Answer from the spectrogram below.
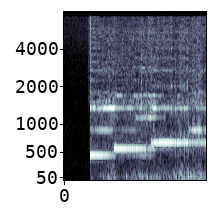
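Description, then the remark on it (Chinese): After a moment of silence, a loud tsunami warning siren on a small island in Japan bursts in at dawn after an earthquake off Torishima, south of Tokyo. It holds a steady wailing tone that steps upward in pitch, with a rough background noise underneath and no voices. “依照天海鱼肚白，刺耳的警报划破小岛的宁静。”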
